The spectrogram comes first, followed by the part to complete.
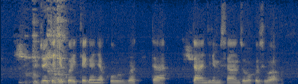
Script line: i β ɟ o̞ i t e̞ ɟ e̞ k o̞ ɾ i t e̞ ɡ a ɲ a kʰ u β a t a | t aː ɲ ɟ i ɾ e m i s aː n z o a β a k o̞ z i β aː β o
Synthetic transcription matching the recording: i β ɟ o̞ i t e̞ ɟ e̞ k o̞ ɾ i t e̞ ɡ a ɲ a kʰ u β a t a | t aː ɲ ɟ i ɾ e m i s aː n z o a β a k o̞ z i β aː β o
